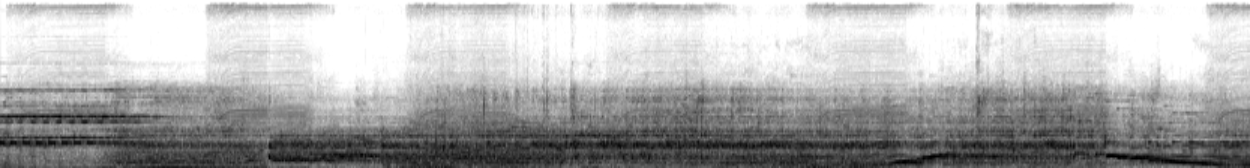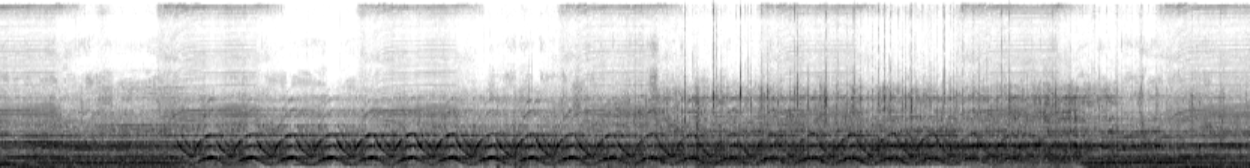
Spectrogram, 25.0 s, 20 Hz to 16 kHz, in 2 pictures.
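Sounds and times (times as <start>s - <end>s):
yelping siren: 0.0s - 3.8s, 7.6s - 25.0s.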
